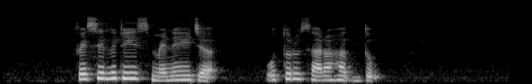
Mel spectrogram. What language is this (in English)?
Divehi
